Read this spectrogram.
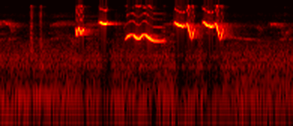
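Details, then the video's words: Excited male yellow-fronted canary, Mozambique type, singing: five quick, high whistled notes in a burst, some slurred downward, with a short lower warble in the middle and quiet surroundings. "تغريد مرعب سورا الموزمبيقي"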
